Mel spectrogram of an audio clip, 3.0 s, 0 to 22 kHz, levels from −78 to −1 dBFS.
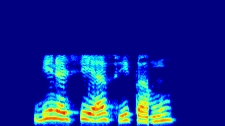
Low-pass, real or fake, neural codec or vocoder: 3.6 kHz; real; none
